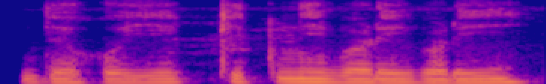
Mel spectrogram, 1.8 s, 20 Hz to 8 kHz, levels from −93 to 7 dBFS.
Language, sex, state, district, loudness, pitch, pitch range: Hindi, male, Uttar Pradesh, Budaun, -30 LUFS, 110 Hz, 105-110 Hz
